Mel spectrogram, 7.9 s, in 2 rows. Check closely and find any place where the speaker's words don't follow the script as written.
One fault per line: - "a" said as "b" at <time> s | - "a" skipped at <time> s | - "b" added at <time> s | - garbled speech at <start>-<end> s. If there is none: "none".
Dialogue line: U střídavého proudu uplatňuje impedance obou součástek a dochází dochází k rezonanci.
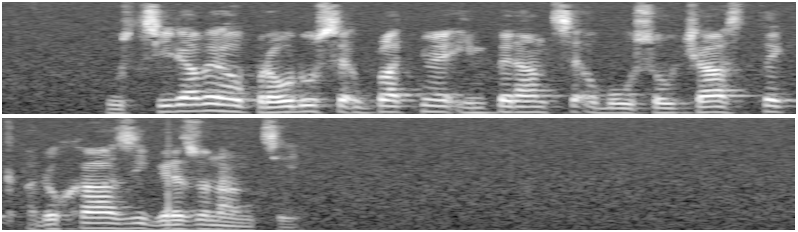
- "se" added at 1.6 s
- "dochází" skipped at 4.7 s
